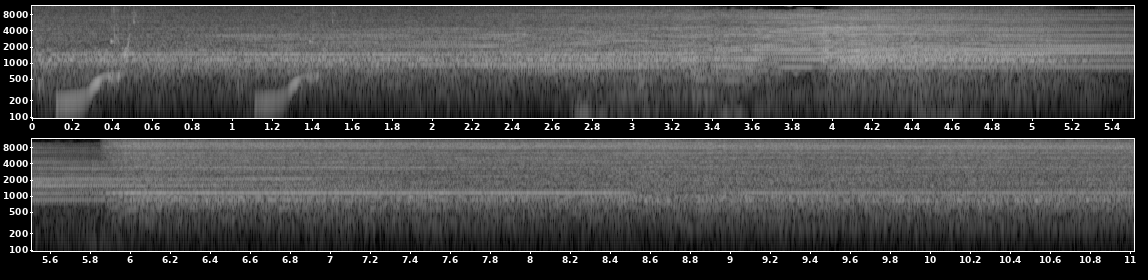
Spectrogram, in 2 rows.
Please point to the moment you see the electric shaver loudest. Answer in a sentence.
The volume of the electric shaver peaks at 4 seconds.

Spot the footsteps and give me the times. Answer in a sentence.
The footsteps can't be heard in this clip.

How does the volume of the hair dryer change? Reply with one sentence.
The loudness of the hair dryer stays about the same.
